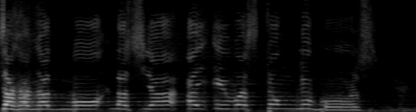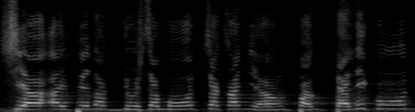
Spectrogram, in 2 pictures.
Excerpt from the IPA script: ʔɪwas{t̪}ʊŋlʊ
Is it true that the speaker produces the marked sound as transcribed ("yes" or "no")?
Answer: yes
